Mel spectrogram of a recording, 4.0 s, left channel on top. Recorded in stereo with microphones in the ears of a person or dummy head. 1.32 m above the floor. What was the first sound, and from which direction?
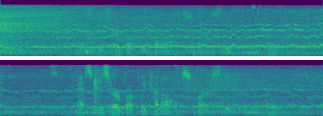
A man speaking, 65° right (ahead or behind).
